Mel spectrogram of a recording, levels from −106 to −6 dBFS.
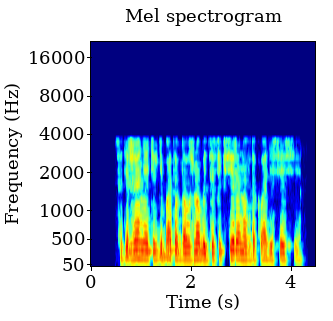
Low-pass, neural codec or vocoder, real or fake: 3.6 kHz; none; real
